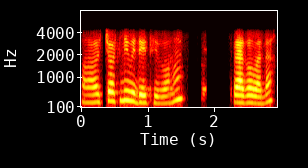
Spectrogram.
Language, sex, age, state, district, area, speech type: Odia, female, 18-30, Odisha, Nabarangpur, urban, conversation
